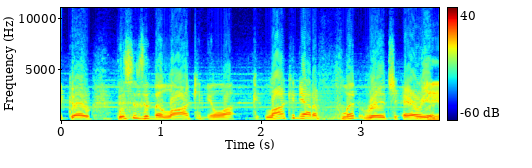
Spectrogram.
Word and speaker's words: La Cañada: And La Cañada Flint Ridge, you've got to really, you know, it's spelled La Canada, C-A-N-A-A-D-A. And unless you're born and raised here, you don't know how they pronounce La Cañada.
